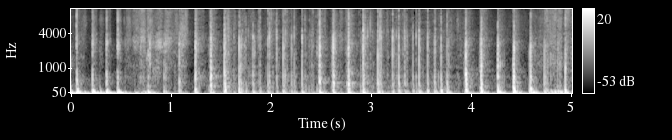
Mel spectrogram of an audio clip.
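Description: Fingertips and nails tap quickly over the cover and edges of a black leather case held at an angle. The result is a fast, busy patter of short, dry taps with a deep thud under each hit and brief, scratchy top edges.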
